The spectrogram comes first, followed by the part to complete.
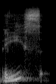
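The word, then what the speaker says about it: Béis: I think it's pronounced Beis, Beis.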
